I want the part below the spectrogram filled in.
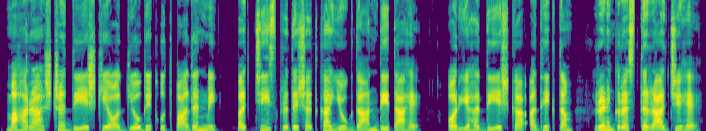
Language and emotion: Hindi, neutral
